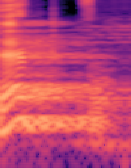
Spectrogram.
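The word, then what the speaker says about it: debt: honest ए silent है डेप्ट ब silent है ऑरेंज पूरा का पूरा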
